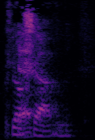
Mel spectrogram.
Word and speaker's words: clochard: Clochard. Okay. – You don't really pronounce the D that much. Clochard.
